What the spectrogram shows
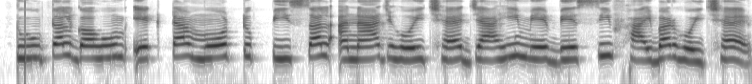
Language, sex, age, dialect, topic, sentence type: Maithili, female, 25-30, Eastern / Thethi, agriculture, statement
